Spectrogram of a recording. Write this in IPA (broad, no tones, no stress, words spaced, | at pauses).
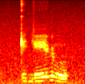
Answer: ʈiɡeːɳʊː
